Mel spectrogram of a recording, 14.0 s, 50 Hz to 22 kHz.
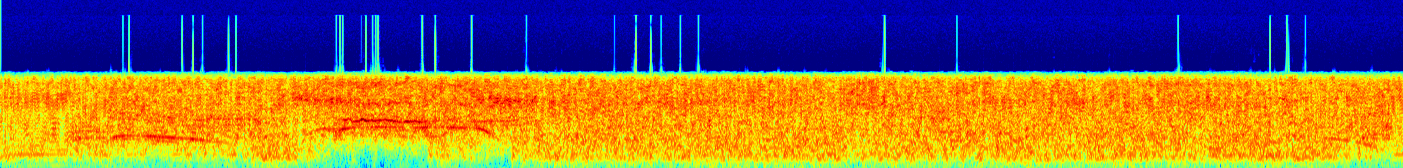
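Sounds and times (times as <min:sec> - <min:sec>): crowd roaring: 0:00.5 - 0:06.6, 0:12.4 - 0:14.0.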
